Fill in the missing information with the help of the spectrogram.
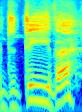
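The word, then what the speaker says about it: Dever: the river it's called the diva d-e-v-e-r rhymes with beaver a lovely little well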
